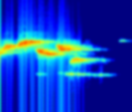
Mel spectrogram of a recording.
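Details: Very active and noisy pied bushchat delivering one fast whistled phrase: a high, sweet warble sliding downward and fading into a thin trailing note, with nothing else audible.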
